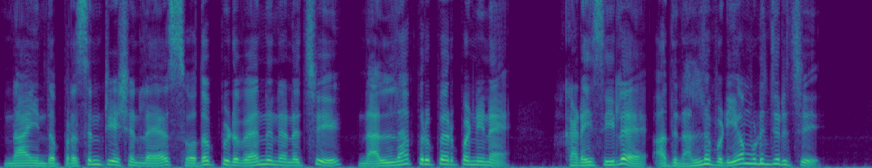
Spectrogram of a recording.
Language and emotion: Tamil, happy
